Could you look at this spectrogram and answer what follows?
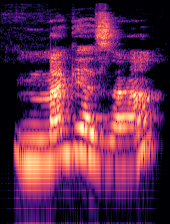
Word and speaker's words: magasin: So the G is a hard G because it's followed by the A. The S make a Z sound, and IN is pronounced un. Magasin.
